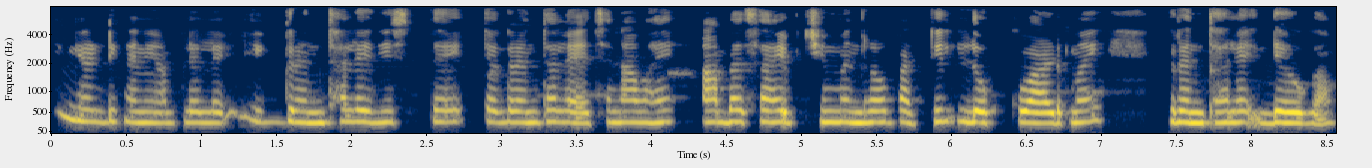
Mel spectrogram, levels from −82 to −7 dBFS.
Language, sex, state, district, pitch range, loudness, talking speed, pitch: Marathi, female, Maharashtra, Dhule, 255-275 Hz, -17 LUFS, 110 wpm, 265 Hz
